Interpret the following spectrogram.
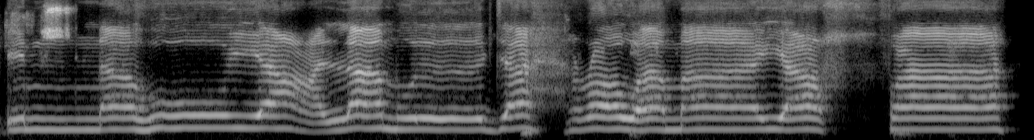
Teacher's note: Di in, durasi nun tasydid. Nun tasydid akmal matakun. Durasi gunnahnya paling sempurna.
